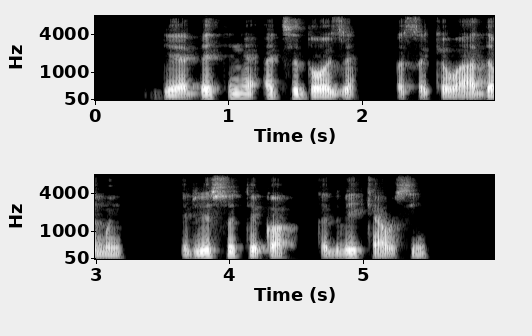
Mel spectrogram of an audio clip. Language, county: Lithuanian, Klaipėda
